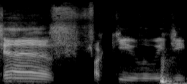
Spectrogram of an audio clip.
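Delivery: quiet, grumbled, under-the-breath mutter. Retelling a scene where the real-life Mario answers Luigi, Mario muttering under breath. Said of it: "under his breath".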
